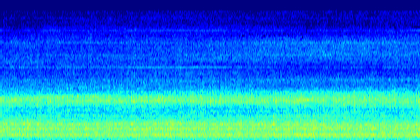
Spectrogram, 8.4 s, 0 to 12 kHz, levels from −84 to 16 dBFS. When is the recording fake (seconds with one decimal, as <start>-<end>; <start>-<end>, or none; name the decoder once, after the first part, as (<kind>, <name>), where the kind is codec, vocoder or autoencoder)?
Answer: 0.0-1.3 (autoencoder, DAC-VAE); 6.1-7.7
